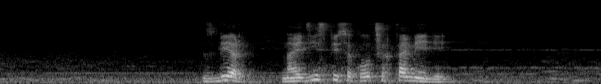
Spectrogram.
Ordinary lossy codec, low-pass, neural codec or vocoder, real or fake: AAC, 48 kbps; 7.2 kHz; none; real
